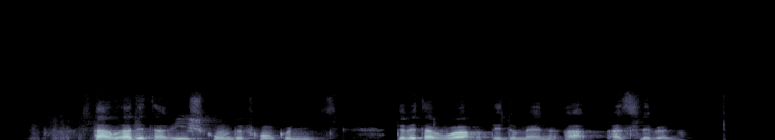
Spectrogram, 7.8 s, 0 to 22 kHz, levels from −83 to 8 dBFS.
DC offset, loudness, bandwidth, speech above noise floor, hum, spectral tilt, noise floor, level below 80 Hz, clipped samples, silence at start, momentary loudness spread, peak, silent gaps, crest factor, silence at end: under 0.1%; -24 LUFS; 7.2 kHz; 59 dB; none; -6 dB/octave; -83 dBFS; -70 dBFS; under 0.1%; 0.55 s; 14 LU; -4 dBFS; none; 22 dB; 1 s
